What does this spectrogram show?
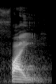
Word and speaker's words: phi: सेट is represented by फाई। Empty set is represented by फाई, ये होता है फाई का सिंबल, इसे हम कहते हैं फाई, PHI, फाई, we will pronounce it फाई।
